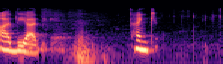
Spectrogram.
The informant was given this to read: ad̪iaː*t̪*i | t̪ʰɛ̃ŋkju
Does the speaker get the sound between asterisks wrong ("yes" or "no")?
yes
